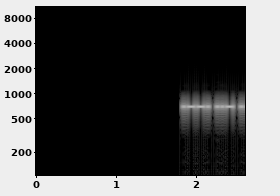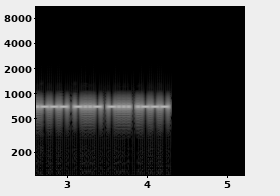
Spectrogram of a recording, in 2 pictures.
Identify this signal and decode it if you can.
Morse code, heard as a keyed tone, about 40 wpm, 700 Hz. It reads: PU2XBJ
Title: DXCC-100 Call Signs - 6 Characters - Repeated 2x - 40wpm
